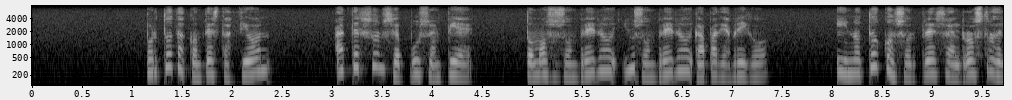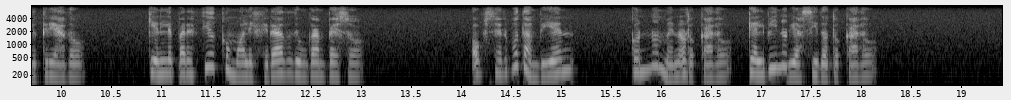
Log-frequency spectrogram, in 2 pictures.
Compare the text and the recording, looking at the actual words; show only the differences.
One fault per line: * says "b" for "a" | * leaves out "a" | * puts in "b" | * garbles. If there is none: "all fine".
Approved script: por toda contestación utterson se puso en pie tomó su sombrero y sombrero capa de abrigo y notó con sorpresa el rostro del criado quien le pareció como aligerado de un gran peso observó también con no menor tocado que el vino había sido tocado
all fine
